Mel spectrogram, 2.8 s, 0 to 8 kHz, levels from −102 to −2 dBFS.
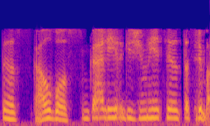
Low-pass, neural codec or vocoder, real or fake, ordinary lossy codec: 7.2 kHz; autoencoder, 22.05 kHz, a latent of 192 numbers a frame, VITS, trained on many speakers; fake; AAC, 16 kbps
